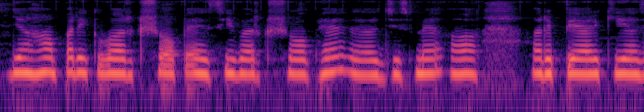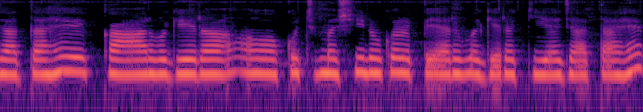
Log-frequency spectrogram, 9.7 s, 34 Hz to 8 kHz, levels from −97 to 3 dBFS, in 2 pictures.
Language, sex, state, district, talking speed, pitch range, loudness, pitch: Hindi, female, Uttar Pradesh, Budaun, 175 wpm, 220-230 Hz, -35 LUFS, 225 Hz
